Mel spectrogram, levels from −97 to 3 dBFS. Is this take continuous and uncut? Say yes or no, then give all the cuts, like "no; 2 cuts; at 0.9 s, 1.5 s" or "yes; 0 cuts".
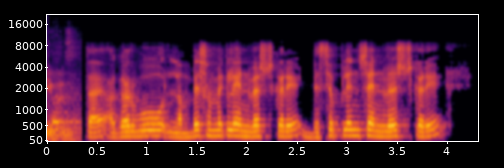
yes; 0 cuts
